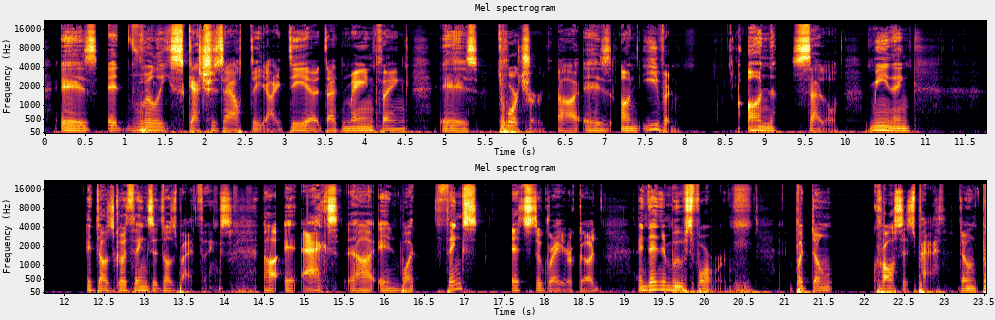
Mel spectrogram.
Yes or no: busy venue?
no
